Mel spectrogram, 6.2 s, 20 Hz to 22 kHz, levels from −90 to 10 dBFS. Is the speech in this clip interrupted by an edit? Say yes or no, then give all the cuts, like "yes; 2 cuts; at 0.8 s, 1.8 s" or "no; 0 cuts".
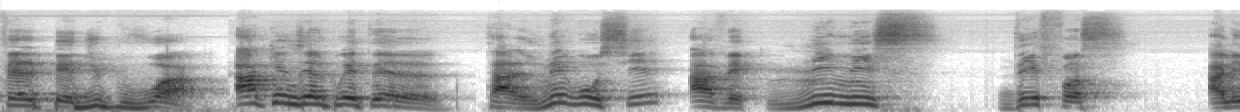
yes; 2 cuts; at 1.0 s, 2.3 s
